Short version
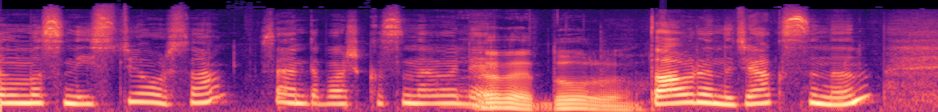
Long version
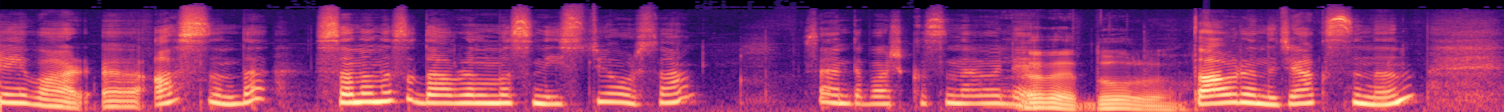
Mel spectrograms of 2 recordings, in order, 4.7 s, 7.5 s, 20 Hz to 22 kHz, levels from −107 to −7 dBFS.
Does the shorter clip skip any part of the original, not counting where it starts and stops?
yes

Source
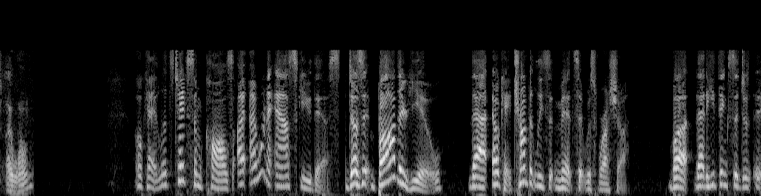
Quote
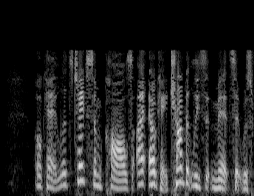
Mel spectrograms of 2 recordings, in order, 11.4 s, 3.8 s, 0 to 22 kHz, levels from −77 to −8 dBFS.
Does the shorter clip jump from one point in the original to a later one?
yes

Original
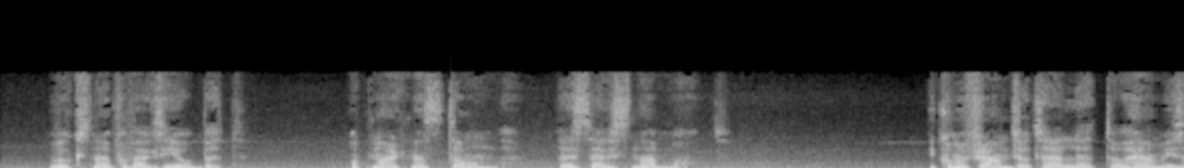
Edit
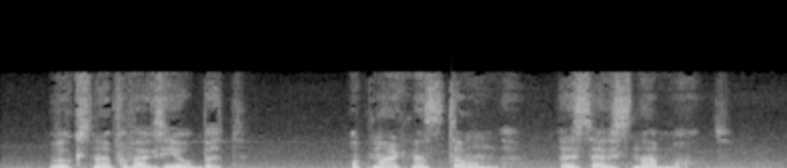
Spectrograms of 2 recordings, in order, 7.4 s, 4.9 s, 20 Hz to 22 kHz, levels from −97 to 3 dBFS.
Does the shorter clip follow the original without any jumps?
yes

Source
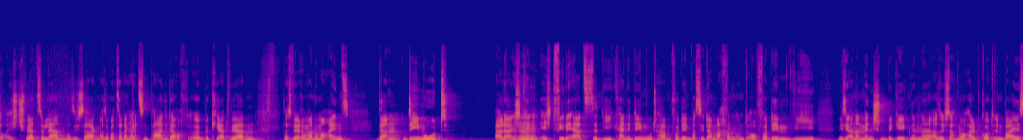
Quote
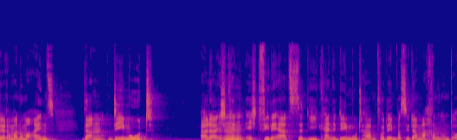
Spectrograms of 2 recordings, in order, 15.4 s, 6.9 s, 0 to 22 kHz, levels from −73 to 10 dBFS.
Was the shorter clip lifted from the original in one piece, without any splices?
yes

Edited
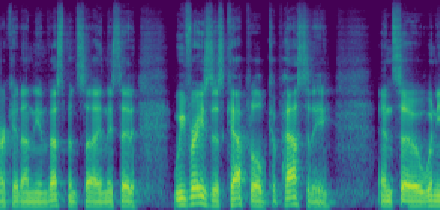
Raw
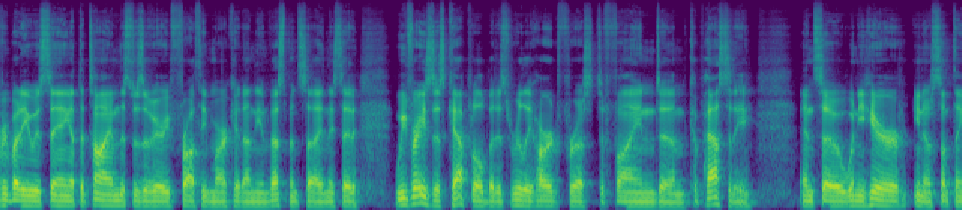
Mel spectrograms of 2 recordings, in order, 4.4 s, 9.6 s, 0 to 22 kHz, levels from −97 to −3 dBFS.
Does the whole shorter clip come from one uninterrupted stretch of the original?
no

